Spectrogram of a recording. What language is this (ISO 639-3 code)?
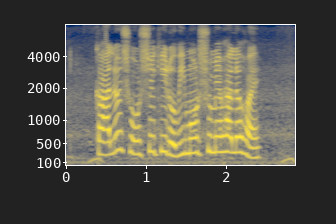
ben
